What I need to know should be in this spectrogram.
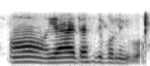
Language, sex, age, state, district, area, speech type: Assamese, female, 18-30, Assam, Sivasagar, rural, conversation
